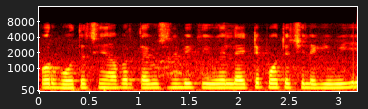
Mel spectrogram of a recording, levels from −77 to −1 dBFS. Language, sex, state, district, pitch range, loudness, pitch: Hindi, male, Haryana, Jhajjar, 165-170 Hz, -16 LUFS, 170 Hz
